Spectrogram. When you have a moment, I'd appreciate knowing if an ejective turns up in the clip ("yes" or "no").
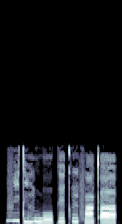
yes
